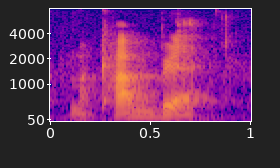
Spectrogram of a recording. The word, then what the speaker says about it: macabre: It's a very like dark and macabre. Macabre. Am I saying that right? – It's just macabre. – Macabre. – There's no, you don't have to say the R-E on the end.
